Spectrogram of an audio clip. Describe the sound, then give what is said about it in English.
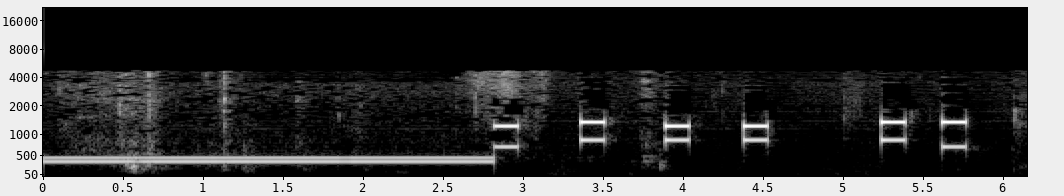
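A steady dial tone hums for about three seconds, then stops, followed by six short, evenly spaced keypad beeps as a number is punched in over a quiet line, dialing to get a licensee and her attorney on the phone during a meeting. “And I believe we need to get the licensee and her attorney on the phone.”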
